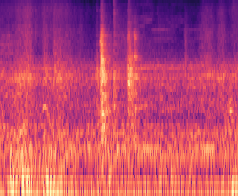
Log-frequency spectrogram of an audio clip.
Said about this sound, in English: I'll try opening the door.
